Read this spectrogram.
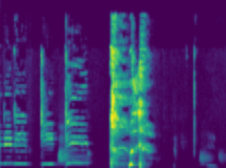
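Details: Cough in a young child: two short, harsh coughs after some high-pitched voiced sounds.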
